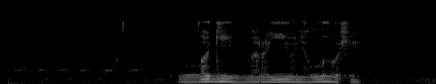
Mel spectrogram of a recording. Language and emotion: Russian, angry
